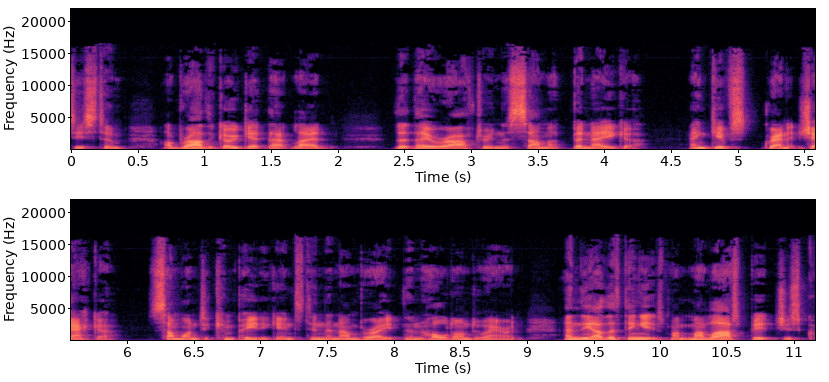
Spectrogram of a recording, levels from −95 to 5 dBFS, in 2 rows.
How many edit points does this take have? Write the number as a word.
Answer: zero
